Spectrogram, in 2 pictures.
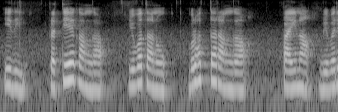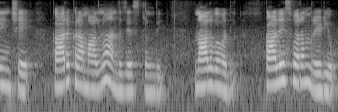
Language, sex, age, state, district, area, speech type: Telugu, female, 30-45, Andhra Pradesh, Krishna, urban, spontaneous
